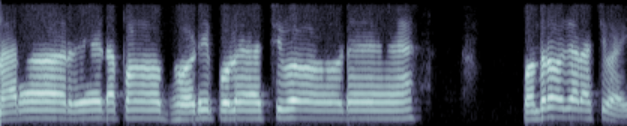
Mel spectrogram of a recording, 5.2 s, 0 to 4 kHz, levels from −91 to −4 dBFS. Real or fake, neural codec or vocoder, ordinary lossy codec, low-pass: real; none; none; 3.6 kHz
